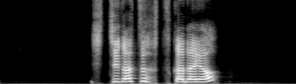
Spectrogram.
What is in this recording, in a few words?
women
